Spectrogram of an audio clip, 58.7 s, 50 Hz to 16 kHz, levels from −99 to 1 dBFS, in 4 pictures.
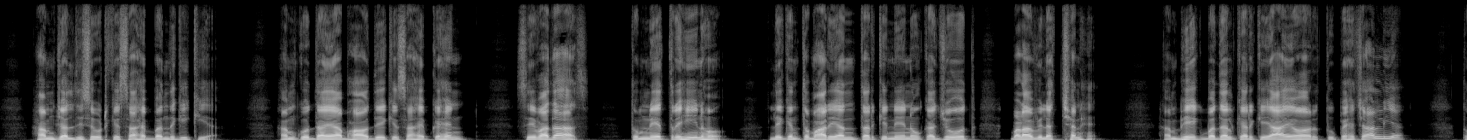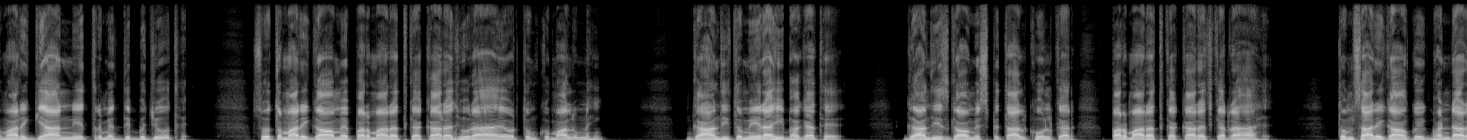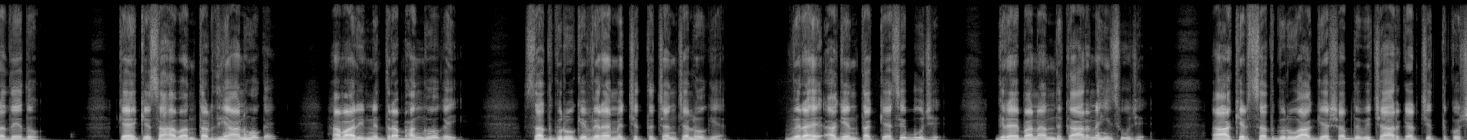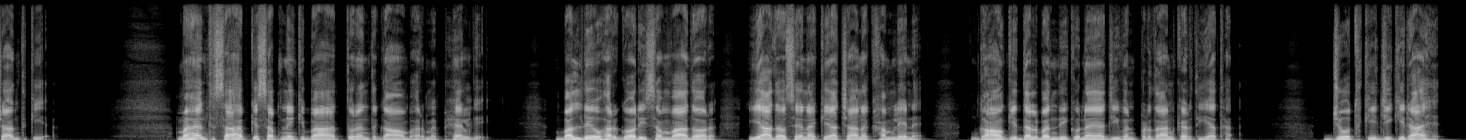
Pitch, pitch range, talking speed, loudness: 135 Hz, 125-150 Hz, 165 wpm, -22 LUFS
